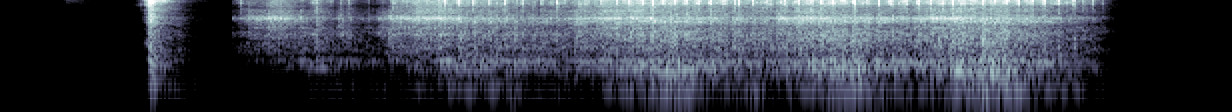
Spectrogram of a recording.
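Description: Close, loud run of a sewing machine joining the shoulder seam of a girls' top, back and front pieces stacked, starting with a sharp click and then buzzing steadily for about three seconds before stopping.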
